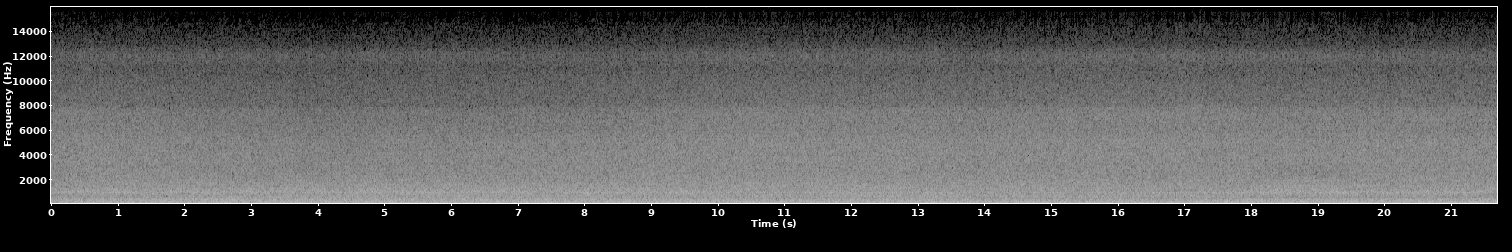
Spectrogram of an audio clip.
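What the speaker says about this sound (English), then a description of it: "Just gonna let you listen to the waterfall for a while." Waterfall at Cummins Falls State Park in Tennessee, a loud constant rushing roar of falling water that holds steady and unbroken throughout, with no voices.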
